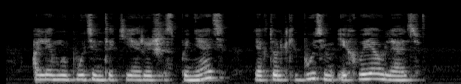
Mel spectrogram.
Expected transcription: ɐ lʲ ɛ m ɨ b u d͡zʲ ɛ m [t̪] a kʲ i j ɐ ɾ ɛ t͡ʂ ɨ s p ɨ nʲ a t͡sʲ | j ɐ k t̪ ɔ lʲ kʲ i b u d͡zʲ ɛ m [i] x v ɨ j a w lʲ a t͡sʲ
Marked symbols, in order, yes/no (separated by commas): yes, yes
